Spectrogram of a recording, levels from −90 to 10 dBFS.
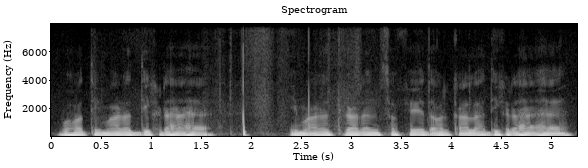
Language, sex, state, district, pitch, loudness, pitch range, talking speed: Hindi, male, Bihar, Patna, 115 Hz, -12 LUFS, 110-115 Hz, 160 wpm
